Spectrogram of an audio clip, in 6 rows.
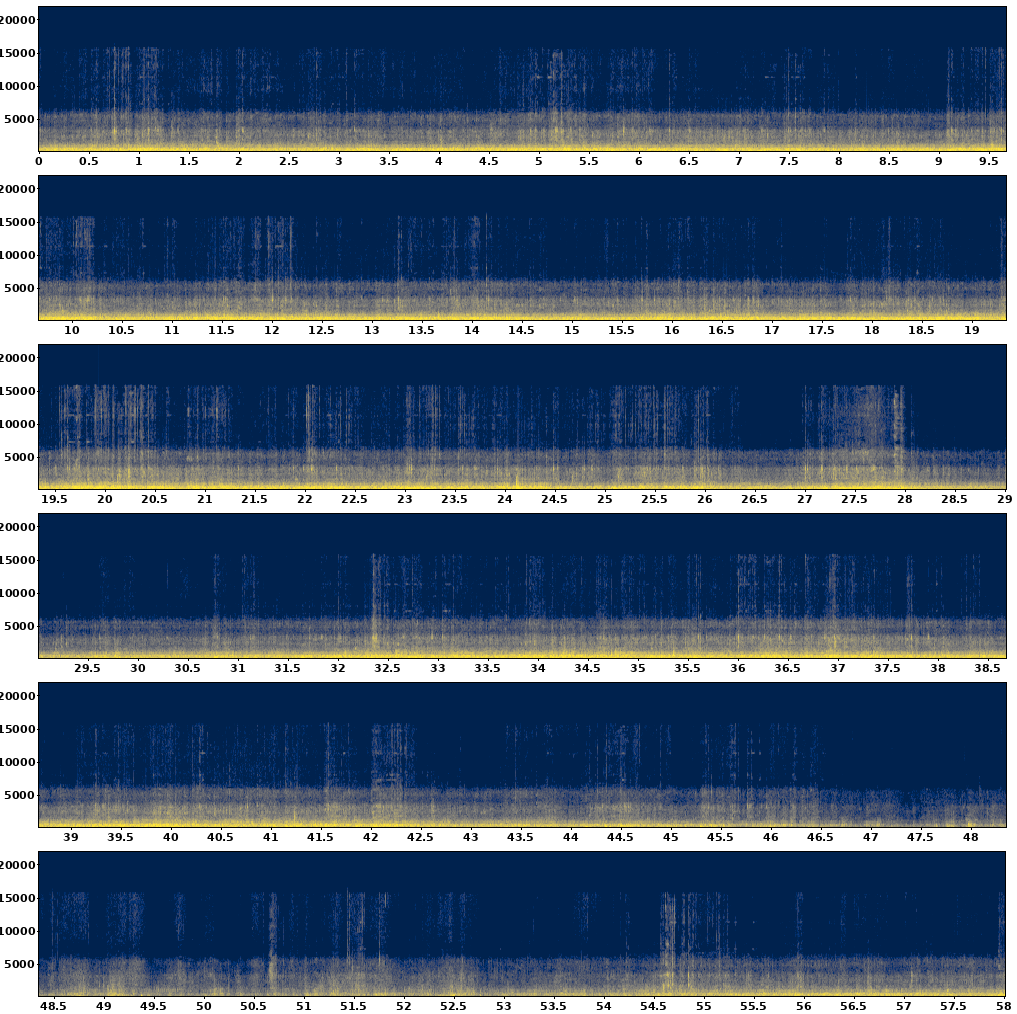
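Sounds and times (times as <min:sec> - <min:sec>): road noise on dirt road: 0:00.0 - 0:58.0.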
